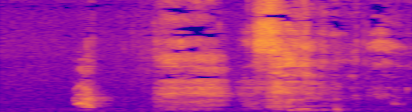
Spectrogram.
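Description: A woman laughing helplessly without words: a short high squeal about half a second in, then two breathy, wheezing gasps of laughter.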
